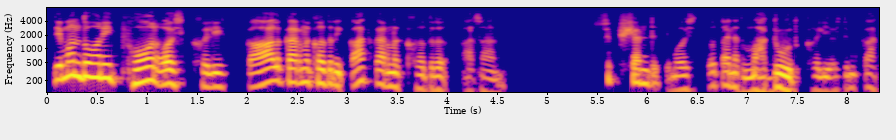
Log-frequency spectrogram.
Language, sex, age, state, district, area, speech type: Kashmiri, male, 30-45, Jammu and Kashmir, Bandipora, rural, spontaneous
